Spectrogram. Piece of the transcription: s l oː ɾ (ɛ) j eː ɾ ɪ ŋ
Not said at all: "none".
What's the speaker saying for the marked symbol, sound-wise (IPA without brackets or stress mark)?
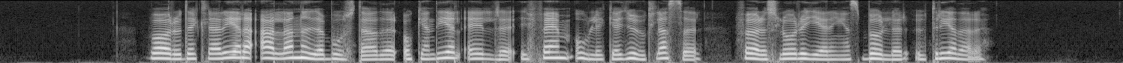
ɛ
